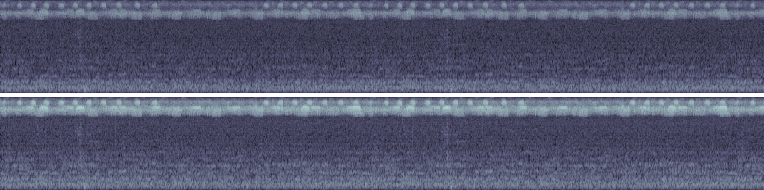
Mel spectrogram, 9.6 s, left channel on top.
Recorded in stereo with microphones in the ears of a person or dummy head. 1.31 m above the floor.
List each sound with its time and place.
0.0 s an insect: 30° right (ahead or behind)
